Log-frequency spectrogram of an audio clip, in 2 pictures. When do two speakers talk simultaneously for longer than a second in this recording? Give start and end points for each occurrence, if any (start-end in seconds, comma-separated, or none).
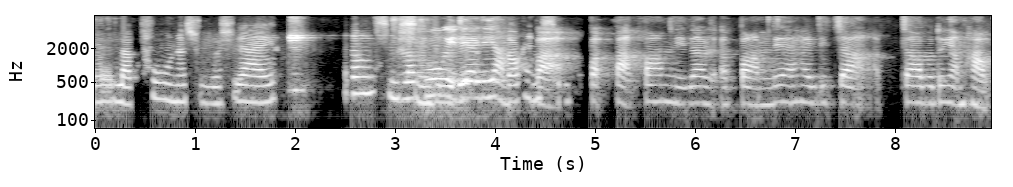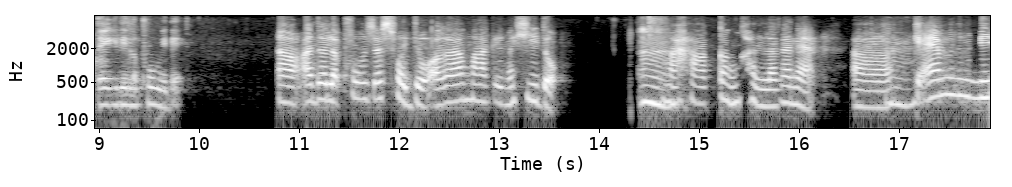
3.1-4.7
